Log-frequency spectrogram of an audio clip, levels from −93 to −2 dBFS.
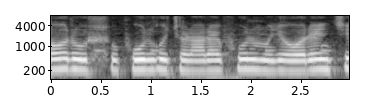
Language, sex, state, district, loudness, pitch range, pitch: Hindi, female, Himachal Pradesh, Shimla, -13 LUFS, 195-210 Hz, 200 Hz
